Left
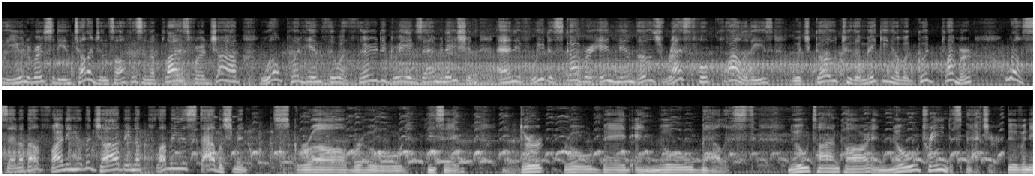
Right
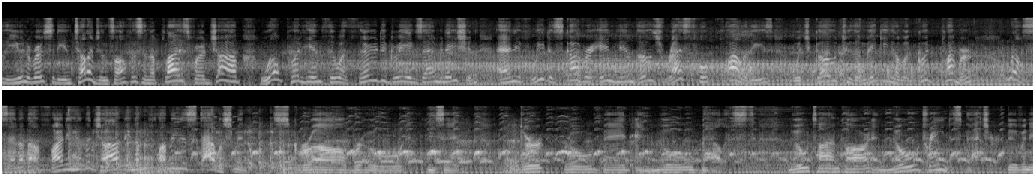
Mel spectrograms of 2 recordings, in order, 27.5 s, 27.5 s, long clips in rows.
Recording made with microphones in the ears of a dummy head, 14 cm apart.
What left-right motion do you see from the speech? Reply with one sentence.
In this clip you hear the speech stay in one place.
